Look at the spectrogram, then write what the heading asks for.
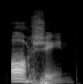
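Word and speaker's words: Oisín: So, how do you pronounce Oshin? Like I keep getting told I'm wrong. Oin. So, imagine it was O S H E N. Oen Asheen.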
